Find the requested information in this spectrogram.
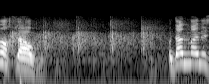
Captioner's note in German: Beifall bei der SPD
